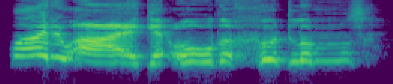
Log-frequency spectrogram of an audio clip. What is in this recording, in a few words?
steal, robot; mrhandy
